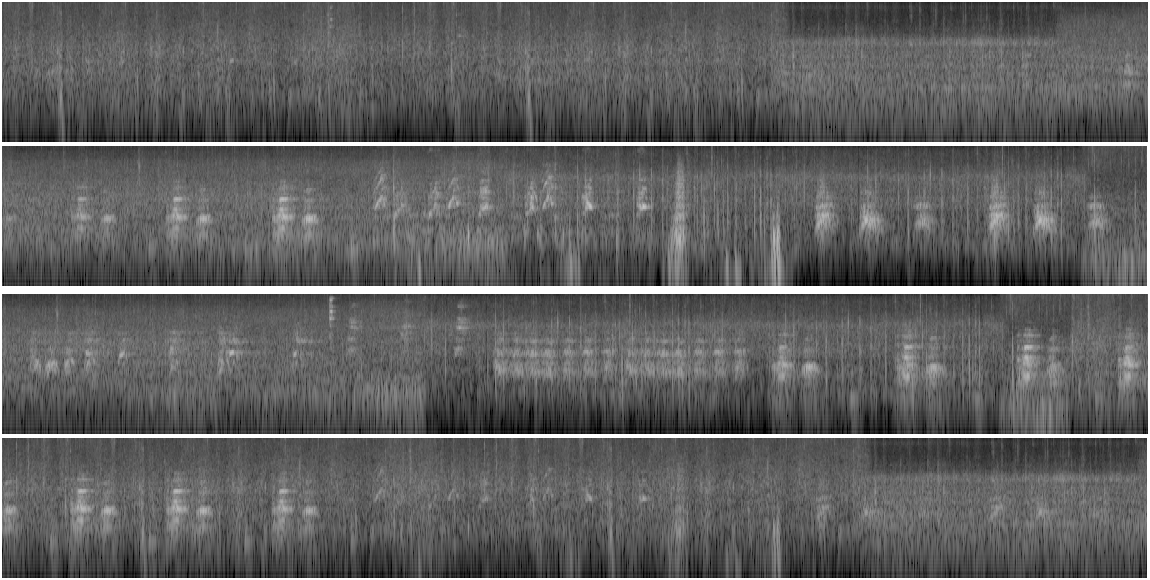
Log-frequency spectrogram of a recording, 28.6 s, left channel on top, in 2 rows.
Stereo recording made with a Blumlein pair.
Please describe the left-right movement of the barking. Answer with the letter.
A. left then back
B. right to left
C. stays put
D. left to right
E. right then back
B.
